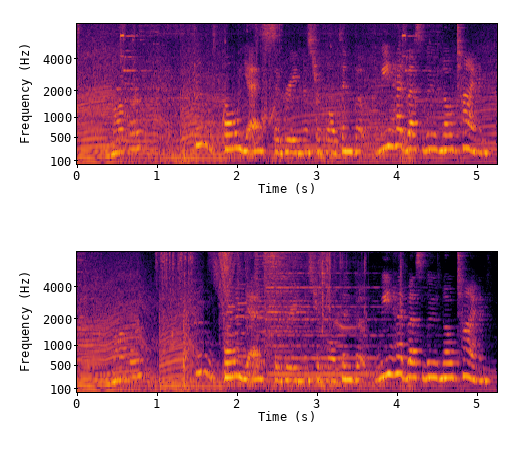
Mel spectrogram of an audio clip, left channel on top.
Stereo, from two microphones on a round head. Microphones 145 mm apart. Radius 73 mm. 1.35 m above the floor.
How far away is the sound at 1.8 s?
About 1.1 m.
